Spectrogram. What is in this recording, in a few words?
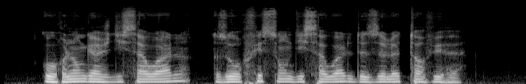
breton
